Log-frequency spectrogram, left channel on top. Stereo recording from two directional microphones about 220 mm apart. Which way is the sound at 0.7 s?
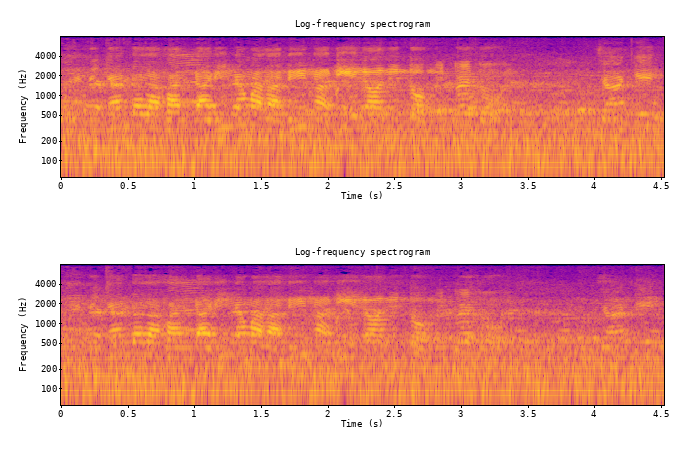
55° left (ahead or behind).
